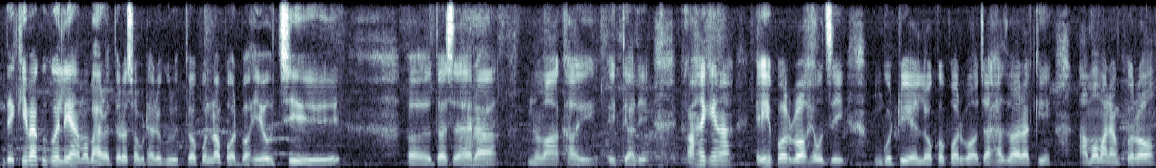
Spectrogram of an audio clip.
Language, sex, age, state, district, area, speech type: Odia, male, 18-30, Odisha, Subarnapur, urban, spontaneous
